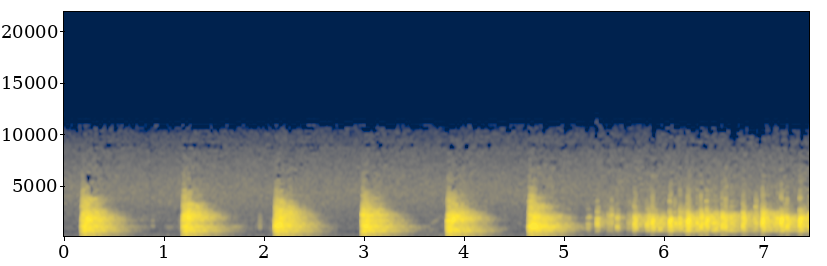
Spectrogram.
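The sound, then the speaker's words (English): Six sharp shots from a .38 caliber revolver are fired into a pine board to drive a spike, evenly spaced about a second apart, each with a quickly fading tail. A continuous crackling wash follows the last shot. “Finally, Miss Oakley will drive a spike into a pine board with six shots from a .38 caliber revolver from a distance of 20 paces. Are you ready, Miss Oakley? Ready. Fire!”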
